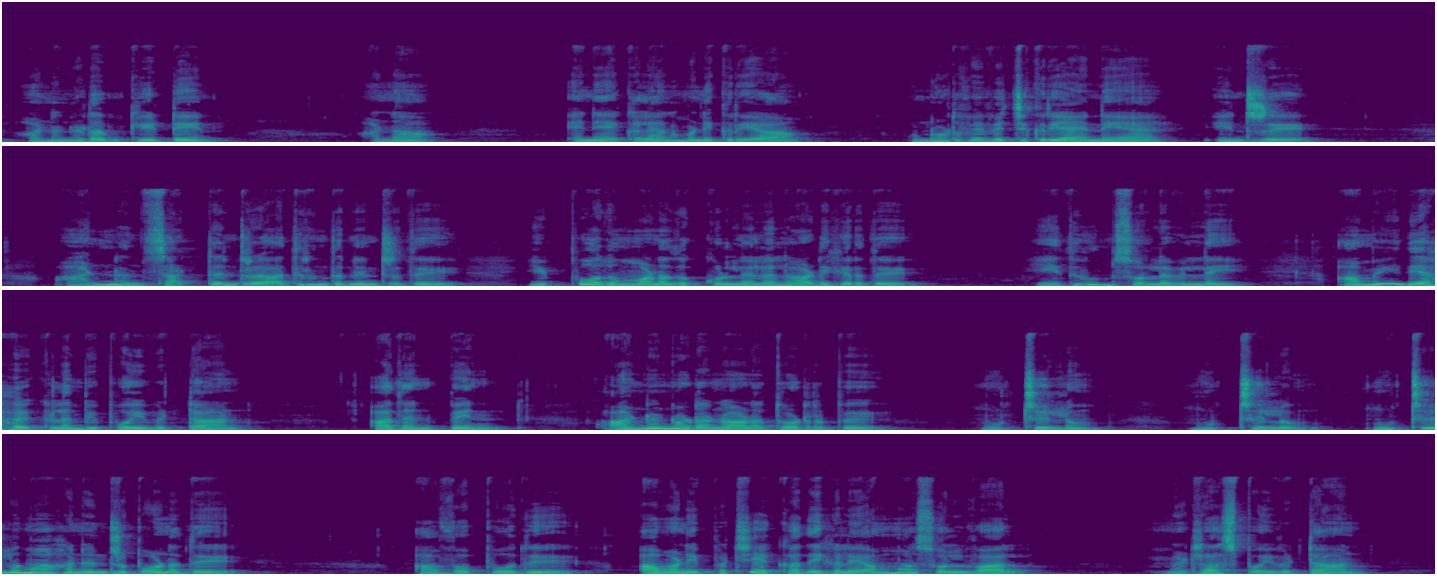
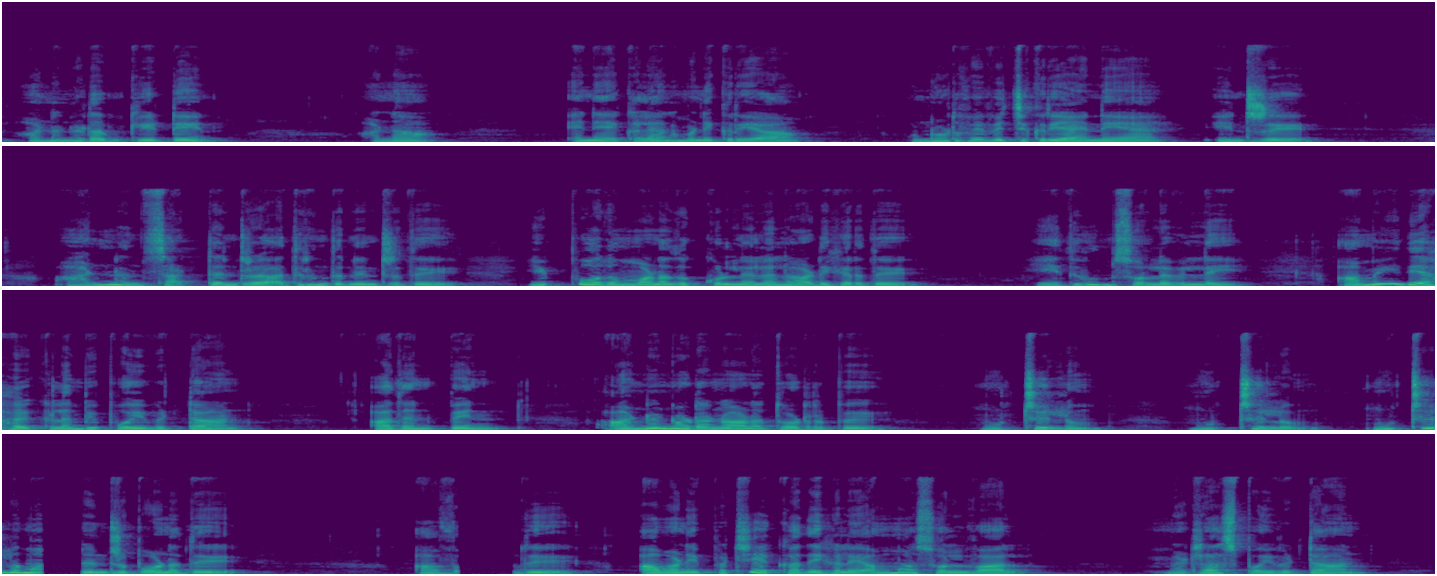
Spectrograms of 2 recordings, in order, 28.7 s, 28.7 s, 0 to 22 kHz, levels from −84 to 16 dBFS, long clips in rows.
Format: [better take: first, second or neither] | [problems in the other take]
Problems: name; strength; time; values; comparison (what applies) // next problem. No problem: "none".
first | audio cutting out; at 22 s and at 24 s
